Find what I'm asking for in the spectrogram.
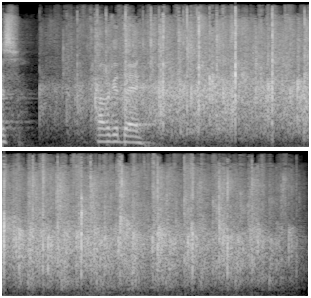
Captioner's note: applause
